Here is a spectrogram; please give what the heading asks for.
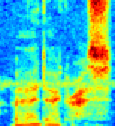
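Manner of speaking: a soft whispered self-correction; whispered aside. Acted. Dropping the dark topic.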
